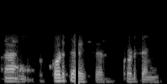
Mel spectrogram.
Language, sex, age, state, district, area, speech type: Kannada, male, 18-30, Karnataka, Gadag, rural, conversation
